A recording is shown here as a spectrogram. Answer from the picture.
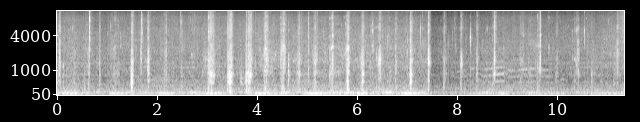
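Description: Close-miked chewing and crunching of crispy fried food, a run of sharp crunchy clicks and wet mouth sounds, pausing briefly a little past the middle.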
